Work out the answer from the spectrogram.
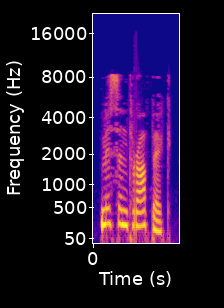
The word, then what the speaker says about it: misanthropic: they say let me it was like uh mission trophic i think that's what it's called that's the word wait let me let me get the pronunciation okay wait misanthropic okay misintropic and i think they called it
